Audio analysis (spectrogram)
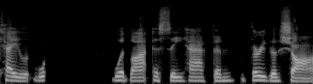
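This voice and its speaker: Woman with a South Georgia accent, fairly low-pitched and monotone with flat intonation, at a moderate pace, with a dry, close sound with no echo on a very clean recording with a silent background. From South Georgia, US (Baxley). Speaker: foster and adoptive mother, coffee shop owner. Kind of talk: casual interview chat.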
